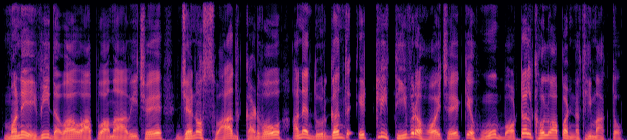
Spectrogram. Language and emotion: Gujarati, disgusted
